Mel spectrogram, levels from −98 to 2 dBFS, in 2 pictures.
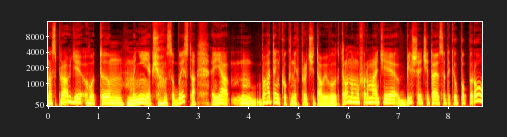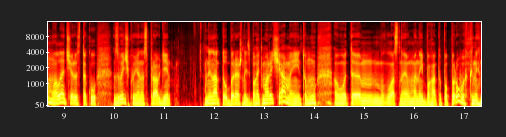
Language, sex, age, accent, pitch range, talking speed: Ukrainian, male, 20-39, native, 115-145 Hz, 140 wpm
